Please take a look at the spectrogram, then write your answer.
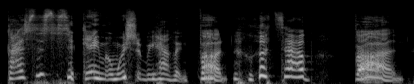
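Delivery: pleading cheerfully. Retold or imitated. Pleading with arguing board game players.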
